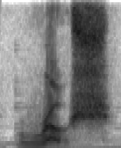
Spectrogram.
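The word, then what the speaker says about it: ראש: Resh is pronounced r. Cholam is o. Aleph is silent, and the sheen, again, has the dot over the right side, so it is pronounced sh. Altogether, this is pronounced rosh.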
